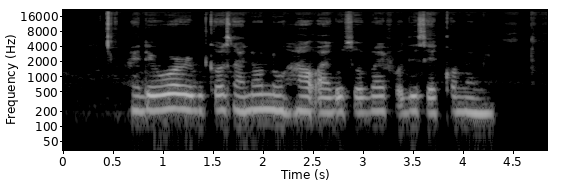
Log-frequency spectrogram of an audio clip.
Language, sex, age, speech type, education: Nigerian Pidgin, female, 30-45, spontaneous, tertiary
